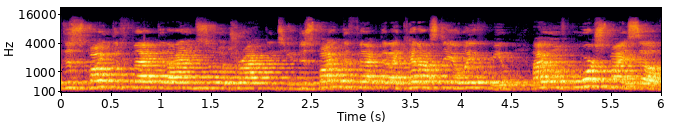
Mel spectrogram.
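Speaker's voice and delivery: loud, high, impassioned plea as God; God begging his people, torn but resolved; God pleading. Acted. God pleading with his people, loud and impassioned. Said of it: "He says".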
